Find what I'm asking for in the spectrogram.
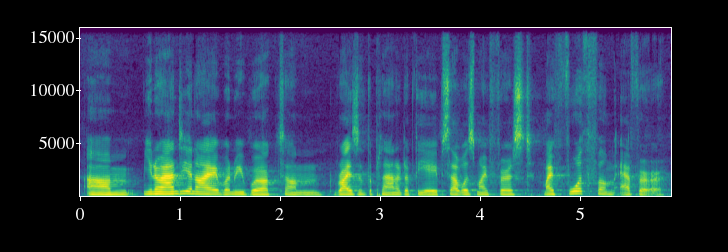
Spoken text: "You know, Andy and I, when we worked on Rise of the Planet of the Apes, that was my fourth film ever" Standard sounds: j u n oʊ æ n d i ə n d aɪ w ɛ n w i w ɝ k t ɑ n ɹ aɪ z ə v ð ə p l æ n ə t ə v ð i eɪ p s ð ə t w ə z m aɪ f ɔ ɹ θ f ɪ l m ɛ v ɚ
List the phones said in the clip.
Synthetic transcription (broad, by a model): j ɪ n oʊ æ n d i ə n aɪ w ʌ n w i w ɝ k t n ɹ aɪ z ə v ð ə p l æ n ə t ə v ð i eɪ p s ð ə t w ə z m aɪ f ɔ ɹ θ f ɪ l m ɛ v ɚ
